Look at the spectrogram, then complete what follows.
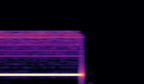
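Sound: telephone ringback tone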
